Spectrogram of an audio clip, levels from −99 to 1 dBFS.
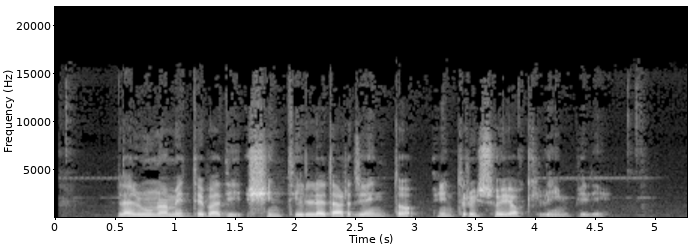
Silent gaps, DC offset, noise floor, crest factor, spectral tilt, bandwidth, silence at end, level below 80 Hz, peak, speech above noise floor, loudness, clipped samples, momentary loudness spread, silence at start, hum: none; under 0.1%; -53 dBFS; 20 dB; -3.5 dB/octave; 15.5 kHz; 0.7 s; -56 dBFS; -2 dBFS; 33 dB; -20 LUFS; under 0.1%; 13 LU; 0.5 s; none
